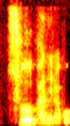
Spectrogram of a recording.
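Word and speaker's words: 숲안: 적용한다는 얘기는 피읍은 비읍으로 가기로 약속을 했네요. 그러면 숲, 안. 비어있으니까 연음하라고 했으니 수반이라고 발음을 해주면 돼요.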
